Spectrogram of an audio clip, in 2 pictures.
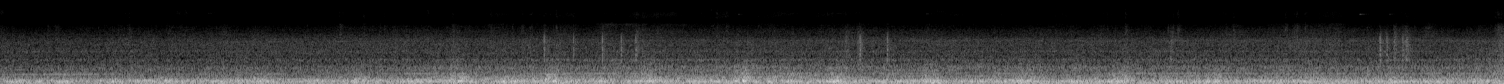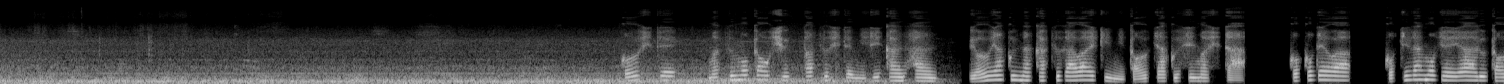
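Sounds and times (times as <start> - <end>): train wheels rumbling on rail: 0.0 - 23.4.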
